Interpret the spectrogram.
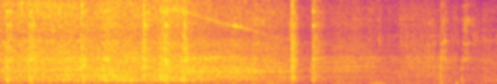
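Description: A regional passenger train crossing a steel bridge, its wheels knocking over rail joints several times, and its running noise fading steadily as it draws away.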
